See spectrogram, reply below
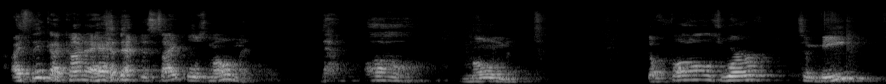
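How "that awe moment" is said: hushed awe. Real, not acted. Awed recollection of the falls.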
